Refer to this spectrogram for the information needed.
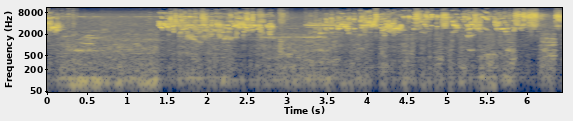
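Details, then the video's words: Budgies chirping as pets, to help lonely budgies chirp: a quiet start with a soft hum, then a sudden burst of lively high chattering, warbles and chirps continuing densely to the end. "Help lonely budgies to chirp"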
